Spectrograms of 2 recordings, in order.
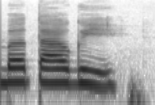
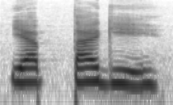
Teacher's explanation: Yang pertama, untuk huruf ba, contohnya ya betagi. Jadi ada pantulan pada huruf ba. Jadi kurang tepat apabila kita membaca yaptagi, tapi yang benar adalah ya betagi.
